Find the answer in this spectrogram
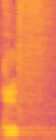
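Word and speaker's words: قاف: Huruf qaf diucapkan dengan cara menyentuhkan pangkal lidah kita dengan langit-langit bagian belakang.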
